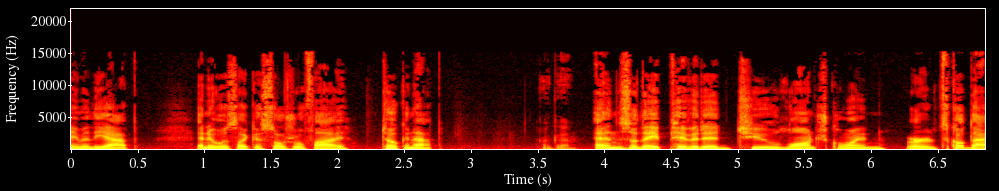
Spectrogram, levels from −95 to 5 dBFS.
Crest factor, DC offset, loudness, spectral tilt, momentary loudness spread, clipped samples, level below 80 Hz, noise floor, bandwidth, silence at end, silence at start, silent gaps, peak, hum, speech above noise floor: 16 dB; under 0.1%; -22 LUFS; -6 dB/octave; 8 LU; under 0.1%; -56 dBFS; -61 dBFS; 15.5 kHz; 0 s; 0 s; none; -6 dBFS; none; 40 dB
